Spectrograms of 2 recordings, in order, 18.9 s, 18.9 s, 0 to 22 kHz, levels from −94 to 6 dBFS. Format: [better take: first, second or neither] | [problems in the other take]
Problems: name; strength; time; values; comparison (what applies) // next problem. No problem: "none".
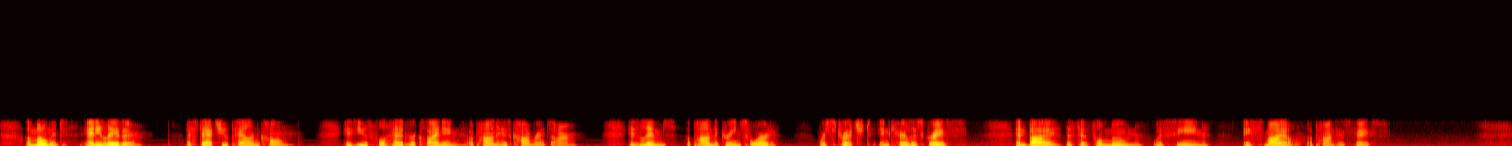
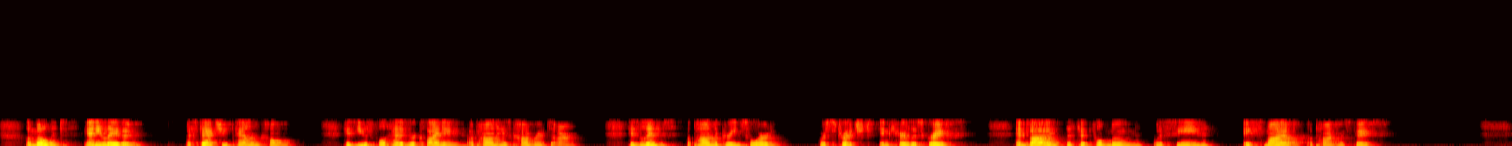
first | noise reduction (neural mask model DeepFilterNet 3)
